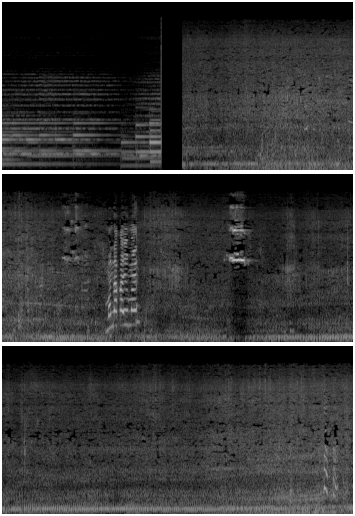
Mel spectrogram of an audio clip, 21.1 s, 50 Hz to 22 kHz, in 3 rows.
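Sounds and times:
high-pitched squeak: 11.5s - 12.1s
motorcycle engine running: 12.2s - 18.1s.

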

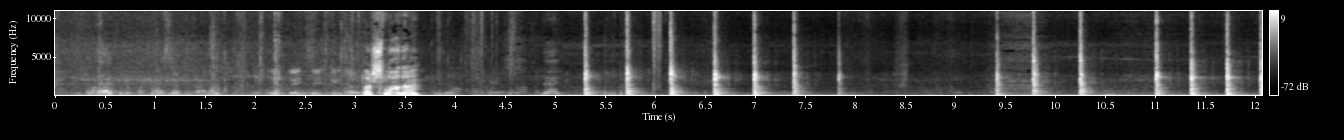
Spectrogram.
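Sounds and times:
hammer striking metal: 5.3s - 8.0s, 9.4s - 12.0s.

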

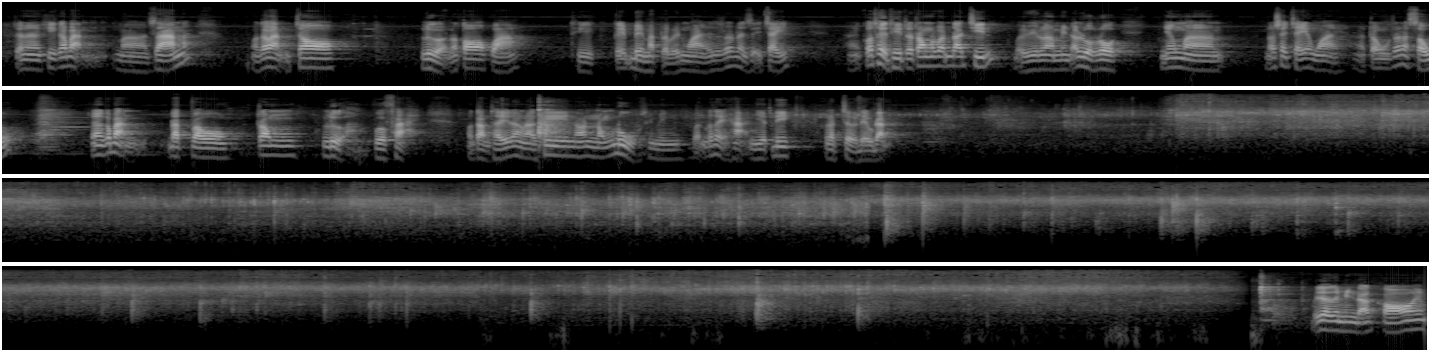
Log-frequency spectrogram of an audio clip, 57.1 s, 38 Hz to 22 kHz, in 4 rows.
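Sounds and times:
meat sizzling in oil: 19.9s - 55.4s.

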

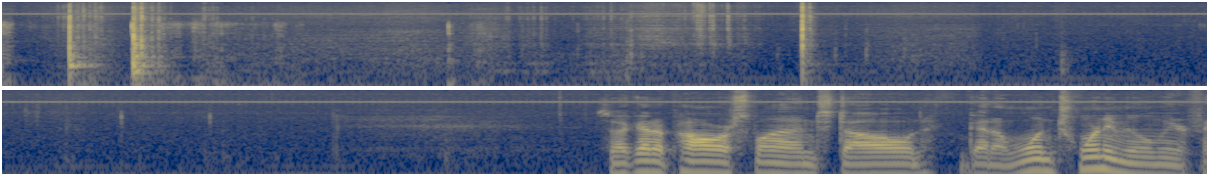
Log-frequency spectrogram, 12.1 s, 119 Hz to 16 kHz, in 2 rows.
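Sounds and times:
handling rustling: 0.0s - 5.4s
faint low hum: 0.0s - 12.0s
camera handling knocks: 0.3s - 1.1s.

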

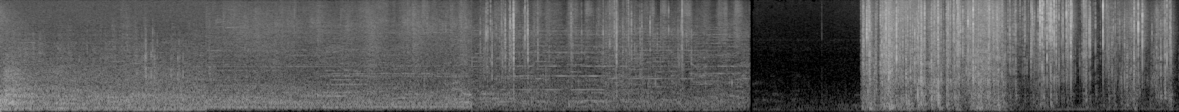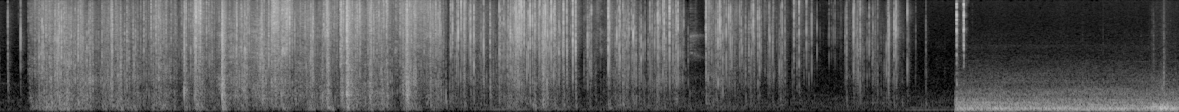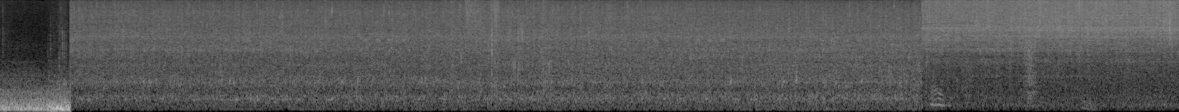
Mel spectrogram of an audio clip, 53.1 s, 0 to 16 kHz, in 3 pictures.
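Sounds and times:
paper bag crinkling: 7.0s - 10.6s, 12.9s - 31.6s
car cabin rumble: 32.0s - 36.4s.

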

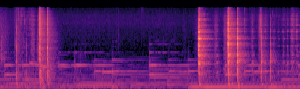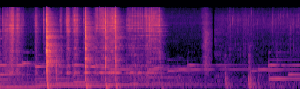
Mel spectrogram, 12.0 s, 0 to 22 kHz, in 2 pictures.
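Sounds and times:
background music: 0.0s - 12.0s
frying pan clinking on hob: 4.0s - 5.6s
soft scraping: 4.0s - 9.4s.

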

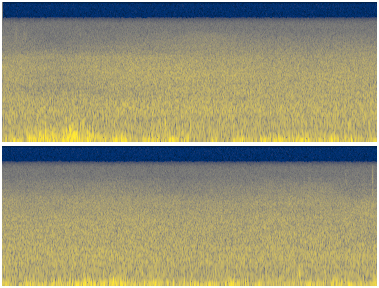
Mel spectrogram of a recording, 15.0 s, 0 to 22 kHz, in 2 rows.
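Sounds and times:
wind buffeting microphone: 0.3s - 3.8s.

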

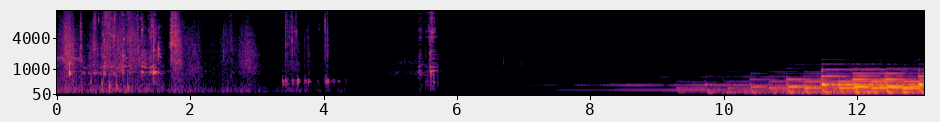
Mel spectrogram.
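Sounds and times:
utensil scraping in a pot: 0.0s - 6.1s
rustling: 0.0s - 6.2s.

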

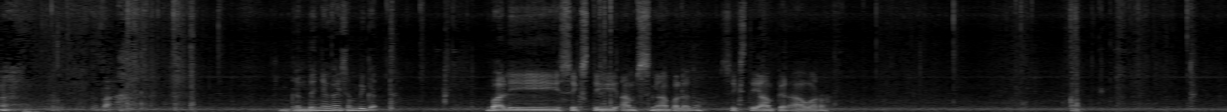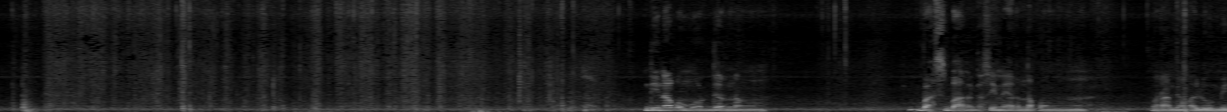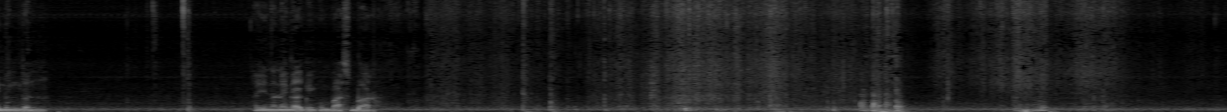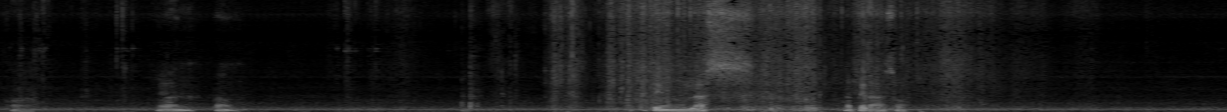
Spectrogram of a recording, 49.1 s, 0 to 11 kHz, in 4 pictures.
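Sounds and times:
steady low hum: 0.0s - 49.0s
bubble wrap crinkling: 0.3s - 2.4s, 8.8s - 18.6s, 28.6s - 36.2s, 41.7s - 47.3s.

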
